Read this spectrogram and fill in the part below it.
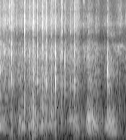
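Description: A pair of Kaldum pigeons, a hen and a cock, give soft, repeated cooing and low calls at close range over rustling handling noise.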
